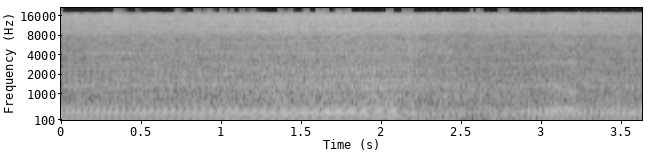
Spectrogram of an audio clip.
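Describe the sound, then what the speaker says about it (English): A BMW R nineT motorcycle with twin Akrapovic exhaust cans drones in a steady low engine note while riding, easing off briefly before picking back up, heard from the rider's helmet. "The tone from the exhaust is absolutely gorgeous"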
